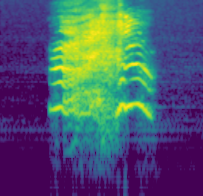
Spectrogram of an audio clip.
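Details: Woman out of tissues sneezes while talking: one loud voiced sneeze with a sharp inward catch, then a forceful "choo" burst; an ordinary single sneeze.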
